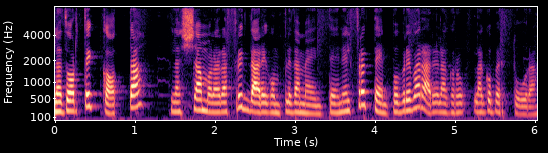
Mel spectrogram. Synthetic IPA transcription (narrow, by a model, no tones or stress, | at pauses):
lat̪ɔrt̪aɛkːɔt̪ːa | laʃːaːmolaɾafːɾɪd̪ːaːɾɪkomplɛt̪amɛnt̪enelfɾat̪ːɛmpopɾepaɾaːɾɪllakopert̪uːɾa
